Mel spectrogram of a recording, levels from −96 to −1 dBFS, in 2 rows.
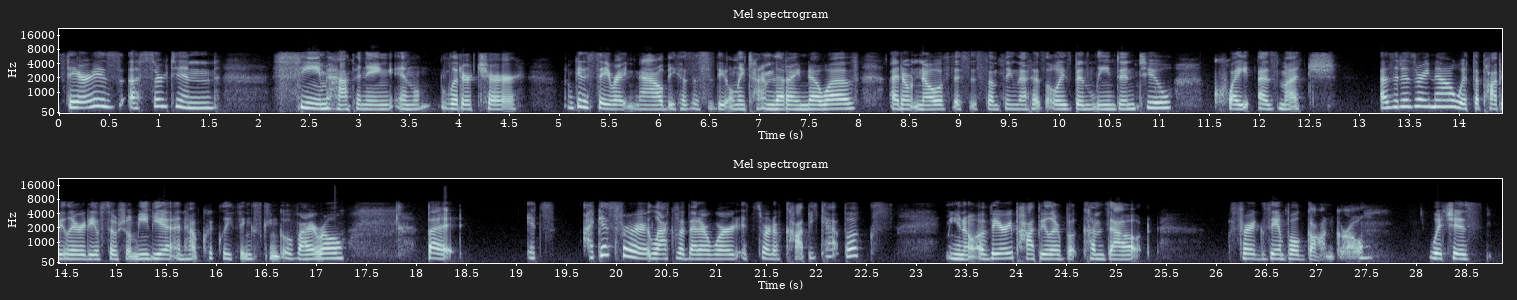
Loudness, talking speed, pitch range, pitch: -20 LUFS, 180 wpm, 205-255 Hz, 220 Hz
